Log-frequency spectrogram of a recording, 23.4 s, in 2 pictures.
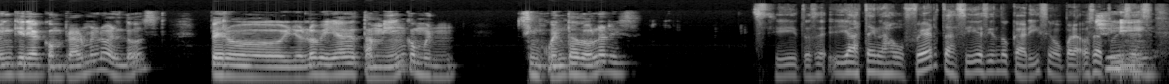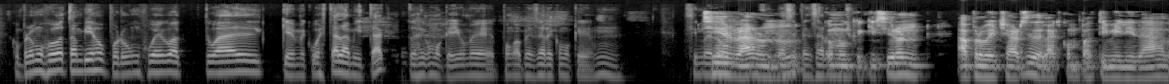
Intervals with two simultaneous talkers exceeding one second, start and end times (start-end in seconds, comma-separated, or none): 18.7-20.3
